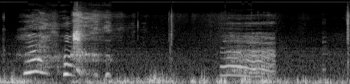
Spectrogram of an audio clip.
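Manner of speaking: high, drawn-out helpless laugh. Real, not acted. Telling friend about the trash insult, laughing. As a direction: break into high laughter mid-story.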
